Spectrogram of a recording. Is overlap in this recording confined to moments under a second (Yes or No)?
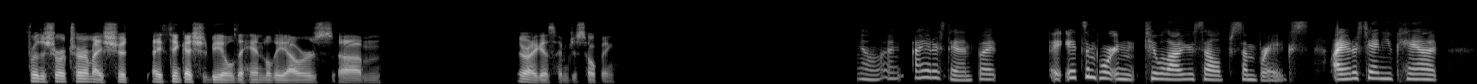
Yes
